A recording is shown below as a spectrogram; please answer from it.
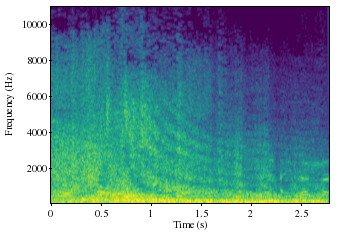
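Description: Aircraft landing on runway 27 at the Royal International Air Tattoo airshow, a loud continuous broadband engine roar filling the clip with steady rumble, close and sustained.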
